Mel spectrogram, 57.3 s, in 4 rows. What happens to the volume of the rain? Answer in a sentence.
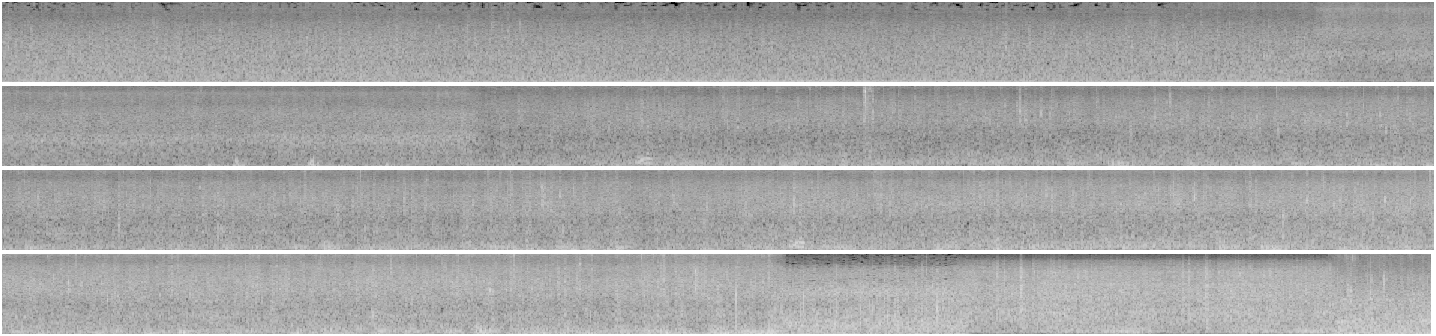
The volume of the rain goes up.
